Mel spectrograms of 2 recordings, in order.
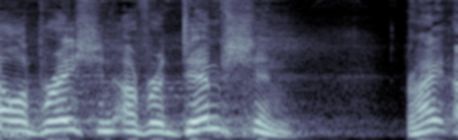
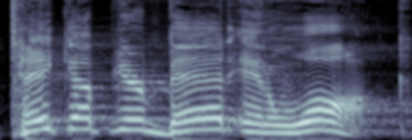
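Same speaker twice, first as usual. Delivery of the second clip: commanding call; 3 semitones higher, slower than usual. Retold or imitated. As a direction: call the lame man to rise. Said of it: "Jesus said to him".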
